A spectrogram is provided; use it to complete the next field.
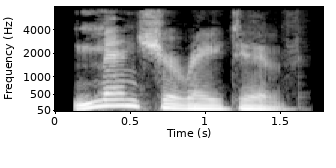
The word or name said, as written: mensurative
